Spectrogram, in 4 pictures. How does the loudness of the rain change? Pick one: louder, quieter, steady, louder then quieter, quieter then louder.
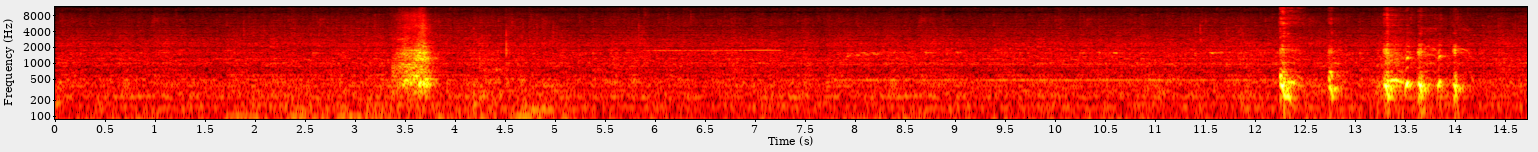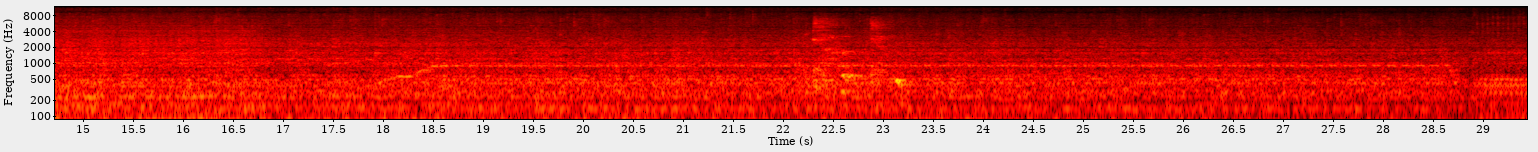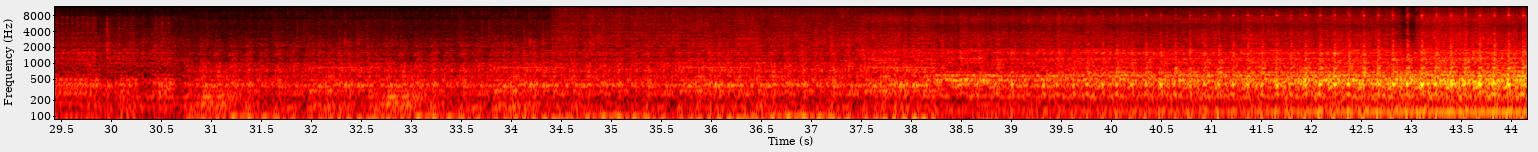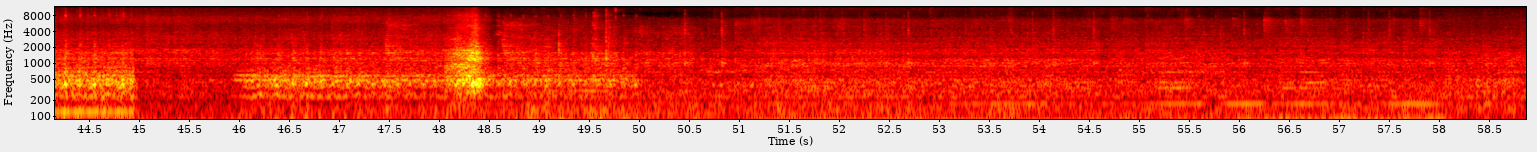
quieter then louder.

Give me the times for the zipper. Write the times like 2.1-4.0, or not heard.
3.4-4.6, 48.0-49.8.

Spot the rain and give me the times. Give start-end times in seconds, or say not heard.
0.0-58.8.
